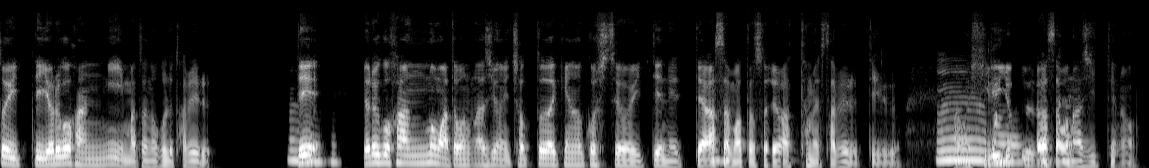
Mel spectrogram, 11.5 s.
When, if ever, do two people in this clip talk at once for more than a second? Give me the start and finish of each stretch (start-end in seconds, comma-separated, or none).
9.5-10.8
